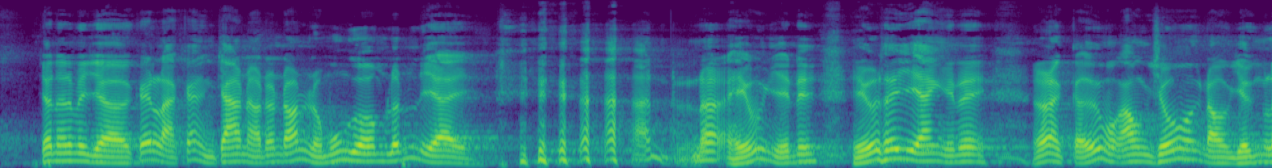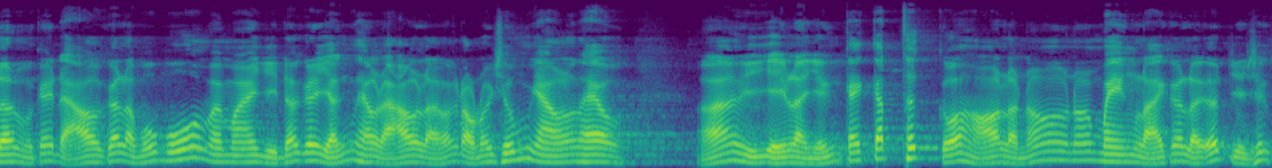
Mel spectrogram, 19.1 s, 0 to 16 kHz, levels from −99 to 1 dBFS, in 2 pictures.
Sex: male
